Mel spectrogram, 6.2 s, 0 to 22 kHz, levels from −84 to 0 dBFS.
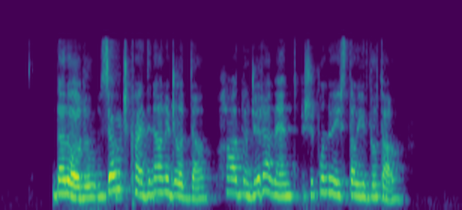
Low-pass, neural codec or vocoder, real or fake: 10.8 kHz; codec, 32 kHz, 1.9 kbps, SNAC; fake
